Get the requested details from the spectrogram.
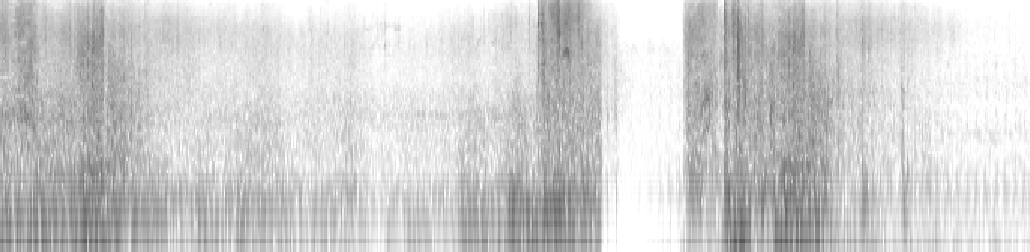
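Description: Wind rushes loudly during a fast fall through the air.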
